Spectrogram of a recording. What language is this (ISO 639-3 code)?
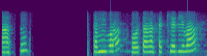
san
